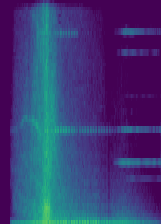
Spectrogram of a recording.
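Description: Logo-reveal sound effect: a whoosh over a low rumble that swells to a peak under a second in, then fades away, leaving a thin high ringing tone.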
